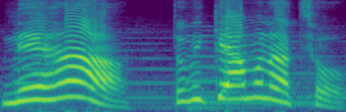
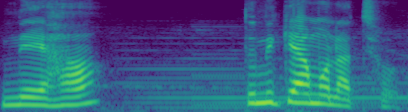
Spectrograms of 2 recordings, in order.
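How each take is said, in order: First: It is spoken in a high pitch register. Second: It is spoken in a middle pitch register. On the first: "তারপরেরটা বলেছি তারা থেকে" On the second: "পরেরটা বলেছি মুদারা থেকে"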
